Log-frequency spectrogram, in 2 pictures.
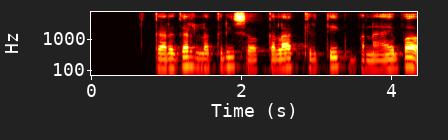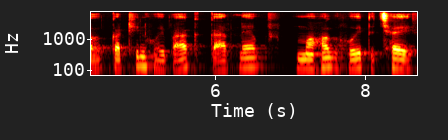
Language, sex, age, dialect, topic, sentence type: Maithili, male, 36-40, Southern/Standard, agriculture, statement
